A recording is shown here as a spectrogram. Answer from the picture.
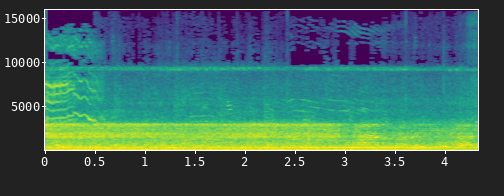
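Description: Military helicopter flying low, heard as a steady engine and rotor drone, with rain hiss and voices of people talking mixed in.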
